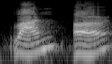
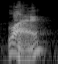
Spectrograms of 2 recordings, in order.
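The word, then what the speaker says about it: 玩儿: 그 다음 얼화할 때 묵음 처리됩니다. 완, 아닙니다. 왈.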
